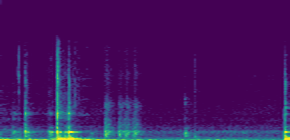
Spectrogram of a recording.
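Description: Handling noise: a few light clicks and knocks as a glass beer bottle is handled on a wooden desk, over a steady low rumble.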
